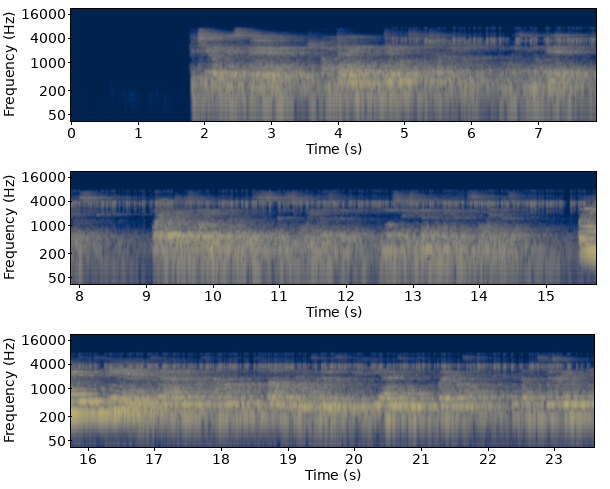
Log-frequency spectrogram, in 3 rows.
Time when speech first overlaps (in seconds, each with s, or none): none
